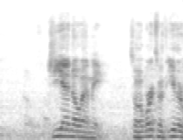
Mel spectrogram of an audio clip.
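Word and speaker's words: GNO/ME: So the compatibility layer works on both Orca and, is it pronounced Gnome or Nomi? Gnome.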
